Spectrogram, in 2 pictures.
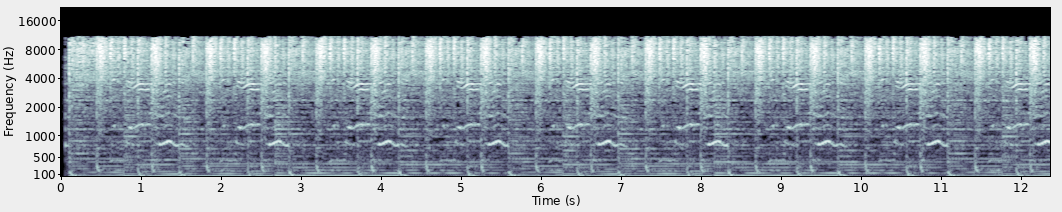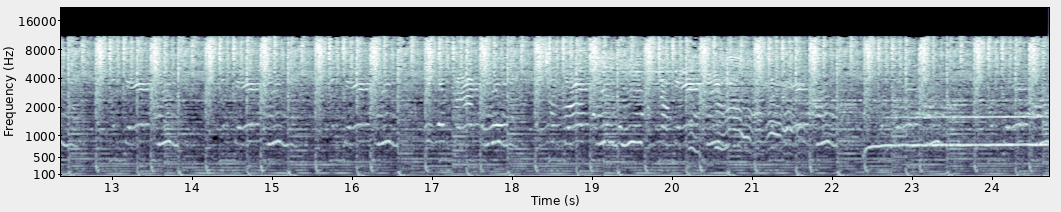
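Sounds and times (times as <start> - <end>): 
piano anthem: 0.0 - 24.7.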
